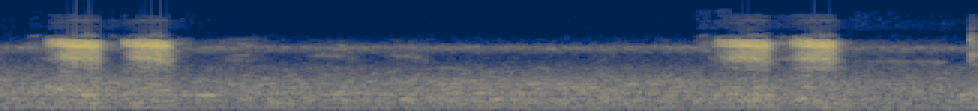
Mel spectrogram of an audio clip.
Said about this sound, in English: Crickets. Crickets and peeper frogs.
